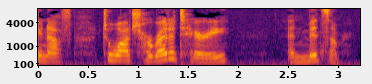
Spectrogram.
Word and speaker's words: Midsommar: When I had a film history class, they assigned Midsommar, that's the correct way to say it, and Hereditary as homework viewing assignments, and I care about getting a good grade.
